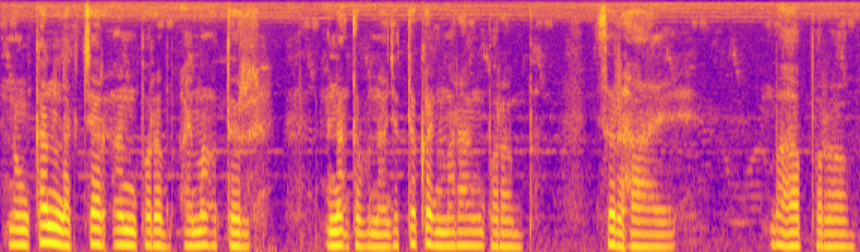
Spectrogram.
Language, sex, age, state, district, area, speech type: Santali, male, 30-45, Jharkhand, Pakur, rural, spontaneous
